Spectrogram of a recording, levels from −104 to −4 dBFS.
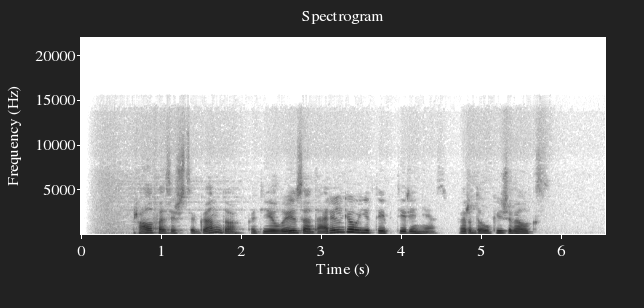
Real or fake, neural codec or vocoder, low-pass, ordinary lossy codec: real; none; 14.4 kHz; Opus, 64 kbps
